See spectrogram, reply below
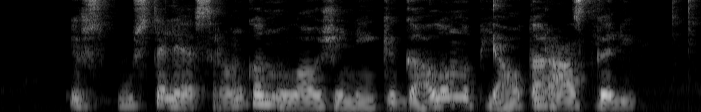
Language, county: Lithuanian, Vilnius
